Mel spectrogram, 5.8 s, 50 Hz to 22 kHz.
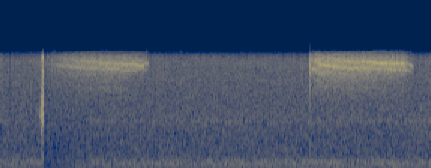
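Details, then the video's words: Sleeping 18-year-old cat named Cleo gives two long, airy, whistle-like snoring breaths a couple of seconds apart, preceded by one sharp click near the start. "Snoring cat"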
